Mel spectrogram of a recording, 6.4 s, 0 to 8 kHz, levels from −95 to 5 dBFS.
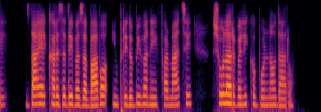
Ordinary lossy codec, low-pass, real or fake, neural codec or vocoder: none; 7.2 kHz; fake; codec, 16 kHz, about 1 kbps, DyCAST, with the encoder's durations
